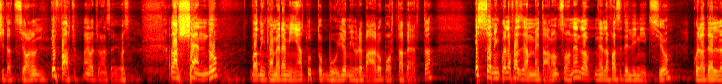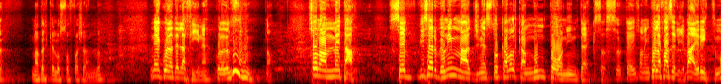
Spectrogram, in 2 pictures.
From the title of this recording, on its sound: Open Mic Tour - Palermo - Comedy Central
